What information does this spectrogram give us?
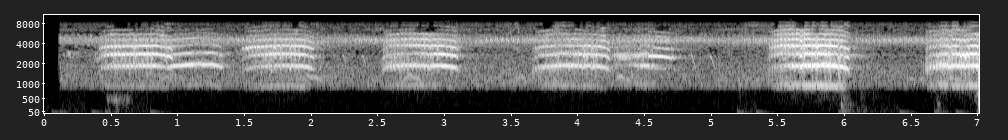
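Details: Red-tailed Black-Cockatoos, which gather in large squawking flocks where food is plentiful, give harsh, rolling, trumpet-like screeches, about one a second, with a steady high hiss behind them.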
